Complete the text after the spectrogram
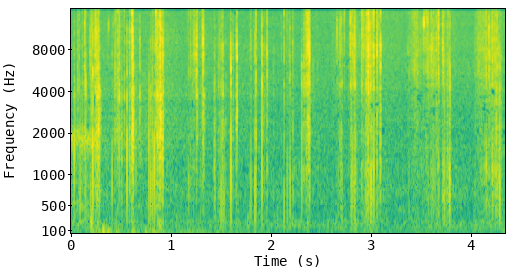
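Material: Bark.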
